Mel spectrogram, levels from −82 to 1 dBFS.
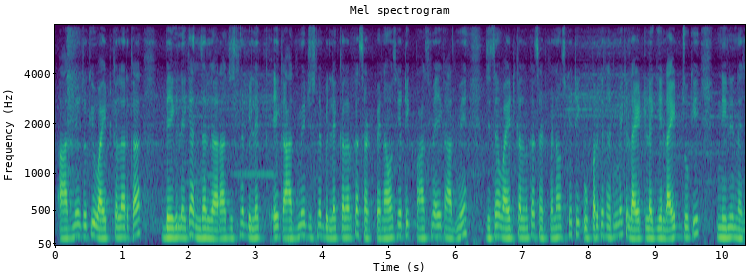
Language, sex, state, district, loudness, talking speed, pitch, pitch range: Hindi, male, Bihar, Darbhanga, -21 LUFS, 310 wpm, 130 Hz, 125-150 Hz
